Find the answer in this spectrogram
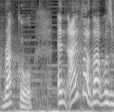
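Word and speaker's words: ラッコ: chat for you yeah it's pronounced like rco and I thought that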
